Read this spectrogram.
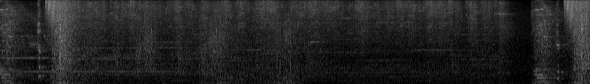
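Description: A low magical hum drones steadily.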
